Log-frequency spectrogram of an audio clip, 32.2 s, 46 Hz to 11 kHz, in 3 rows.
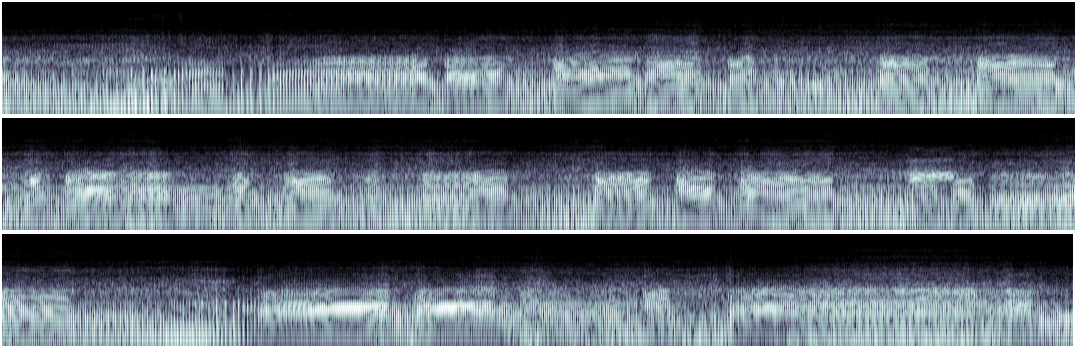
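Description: Honda CRF250R single-cylinder four-stroke motocross bike engine under hard riding. The engine pitch climbs and drops again and again as the throttle is opened and chopped through the track's jumps and corners.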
